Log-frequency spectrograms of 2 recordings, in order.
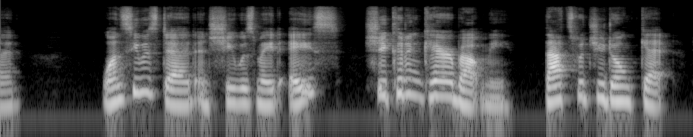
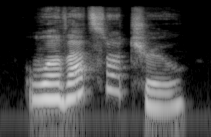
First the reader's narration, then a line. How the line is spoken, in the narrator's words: Hoseok groaned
